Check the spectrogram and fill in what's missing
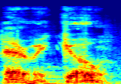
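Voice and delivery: whisper. Real, not acted. Quiet kill, whispered quip.

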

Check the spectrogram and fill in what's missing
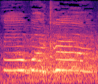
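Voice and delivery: high, loud, drawn-out squeal; real scandalized shriek; shocked outcry. Real, not acted. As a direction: cry out in amused disbelief. Reacting aloud to shocking story.

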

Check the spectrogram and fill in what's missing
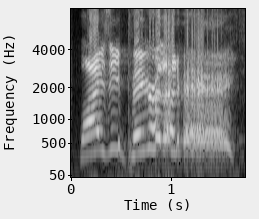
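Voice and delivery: outraged shout at the giant; panicked yell. Real, not acted. Panicking at a big enemy.

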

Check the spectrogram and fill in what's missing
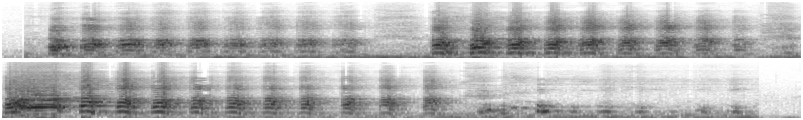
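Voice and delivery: loud rolling laughter; long loud laughing fit. Real, not acted. Husband laughing hard at the retold reply, loud.

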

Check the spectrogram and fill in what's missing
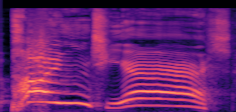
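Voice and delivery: high, loud victory shout; triumphant shout. Real, not acted. Gamer celebrating knocking an enemy off. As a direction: shout the hit out. Landing a hit.

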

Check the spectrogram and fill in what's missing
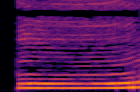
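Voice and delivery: loud, high-pitched "boop" held on one note. Shown as a demonstration. Violin teacher leads students in a loosening-up warm-up, high boop. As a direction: pop out a high, level boop. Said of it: "Now say".

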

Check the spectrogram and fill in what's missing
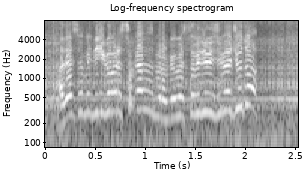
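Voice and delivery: bright, high vlog sign-off; cheery outro. Acted. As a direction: wrap up like a cheerful YouTuber.

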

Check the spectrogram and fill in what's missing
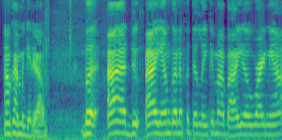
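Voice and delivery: ordinary talk, nothing marked

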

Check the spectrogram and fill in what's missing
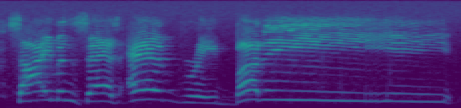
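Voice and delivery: high, hugely stretched command; suspenseful, long-held high call; drawn-out game call. Pretend. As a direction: hold the last word endlessly to keep them hanging. Game leader stringing out the command.

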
